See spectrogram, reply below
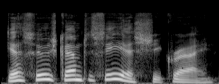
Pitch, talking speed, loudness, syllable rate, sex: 160 Hz, 245 wpm, -16 LUFS, 4.4 syllables/s, male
